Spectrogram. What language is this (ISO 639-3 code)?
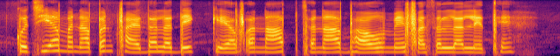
hne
